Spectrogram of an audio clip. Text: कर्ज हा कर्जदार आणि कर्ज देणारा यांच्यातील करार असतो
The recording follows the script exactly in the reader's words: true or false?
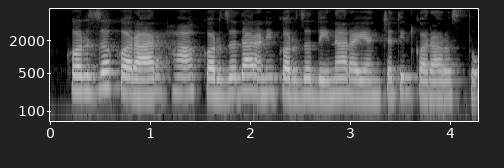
false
